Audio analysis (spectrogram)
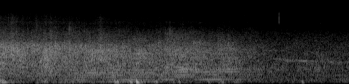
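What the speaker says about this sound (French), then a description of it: "Clap offerings next." Congregation applause during a Sunday worship service at a church in Abidjan, a dense steady roar of clapping that fades somewhat toward the end, with no talk over it.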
